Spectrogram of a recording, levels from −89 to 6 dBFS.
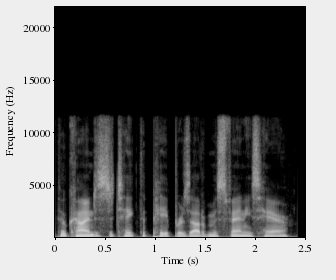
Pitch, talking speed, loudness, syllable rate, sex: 115 Hz, 310 wpm, -19 LUFS, 6.3 syllables/s, male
